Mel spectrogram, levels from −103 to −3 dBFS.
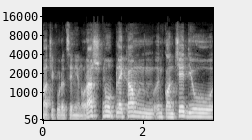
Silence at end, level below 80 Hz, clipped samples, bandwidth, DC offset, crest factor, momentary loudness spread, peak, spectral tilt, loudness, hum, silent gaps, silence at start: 0 s; -50 dBFS; under 0.1%; 12.5 kHz; under 0.1%; 16 dB; 6 LU; 0 dBFS; -5 dB/octave; -16 LUFS; none; none; 0 s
